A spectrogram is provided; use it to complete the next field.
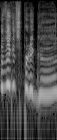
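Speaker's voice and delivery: put-on falsetto, pitched very high. Asked by the host how their high-pitched voice is, answering in a high-pitched voice. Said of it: "And how is your high-pitched voice".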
